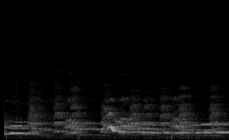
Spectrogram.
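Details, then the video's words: Chihuahua howling indoors with other dogs of the pack, unhappy while a packmate was taken to the vet: long sustained tonal wails with harmonics, gently wavering and overlapping, continuing steadily throughout. "Chihuahua Howling (sort of)"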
